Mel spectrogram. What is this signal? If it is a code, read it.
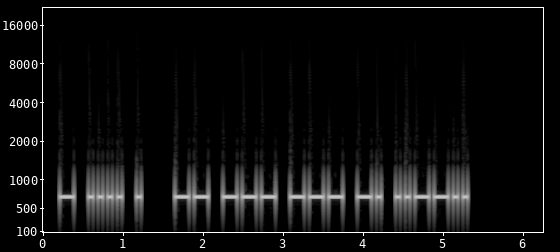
Morse code, heard as a keyed tone, about 20 wpm, 700 Hz. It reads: THE MOON?
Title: Sentences from Top 1000 Words - Review Part 3 - 20wpm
